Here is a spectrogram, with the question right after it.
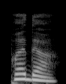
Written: ಪದ

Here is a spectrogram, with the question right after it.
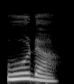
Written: ಓಡ

